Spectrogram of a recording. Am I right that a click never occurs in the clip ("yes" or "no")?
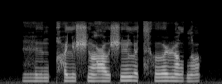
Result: yes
